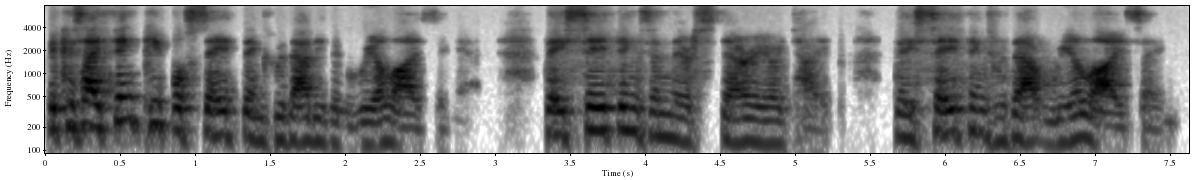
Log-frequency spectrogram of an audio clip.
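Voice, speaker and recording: A man's voice: mid-range voice, sing-song, moderate pace, a little mellow, rough recording. A man speaking as a nurse educator in a conversational talk on a video call. He tells stories with frequent restarts and acts out dialogue.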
